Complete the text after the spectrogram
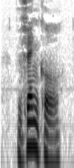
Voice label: "venkel", Dutch

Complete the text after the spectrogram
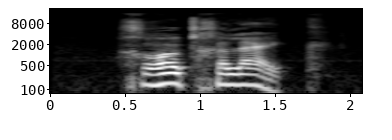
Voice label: "groot gelijk", Dutch

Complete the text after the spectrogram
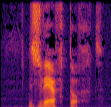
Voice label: "zwerftocht", Dutch

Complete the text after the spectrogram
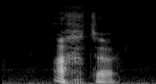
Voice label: "achter", Dutch; 'behind'

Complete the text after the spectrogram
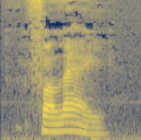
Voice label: "vallei", Dutch

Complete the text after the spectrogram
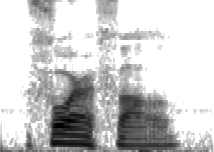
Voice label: "voorval", Dutch

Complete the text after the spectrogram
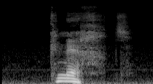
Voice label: "knecht", Dutch; 'servant' (male)

